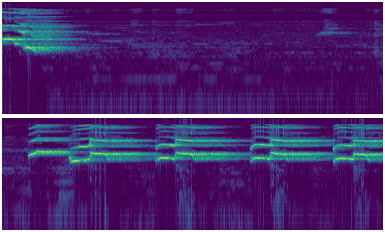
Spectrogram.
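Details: A black-capped lory, used as a master bird for trapping, gives one falling call, then a quiet pause with low rumble, then a fast run of loud, bright, stepped whistled calls about twice per second.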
